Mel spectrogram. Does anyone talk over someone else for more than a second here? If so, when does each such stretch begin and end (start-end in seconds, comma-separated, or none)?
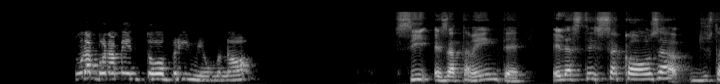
none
